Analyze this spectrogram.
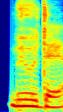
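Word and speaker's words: müde: পারেন ইস বিন মিউডে, এম ইউ ডি এ ডে, মিউডে। উমলাউটের উচ্চারণটাও গুল করা হয় না, উ উ এরকম, উ উমলাউট, তাহলে মিউডে এরকম করে বলতে পারেন।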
